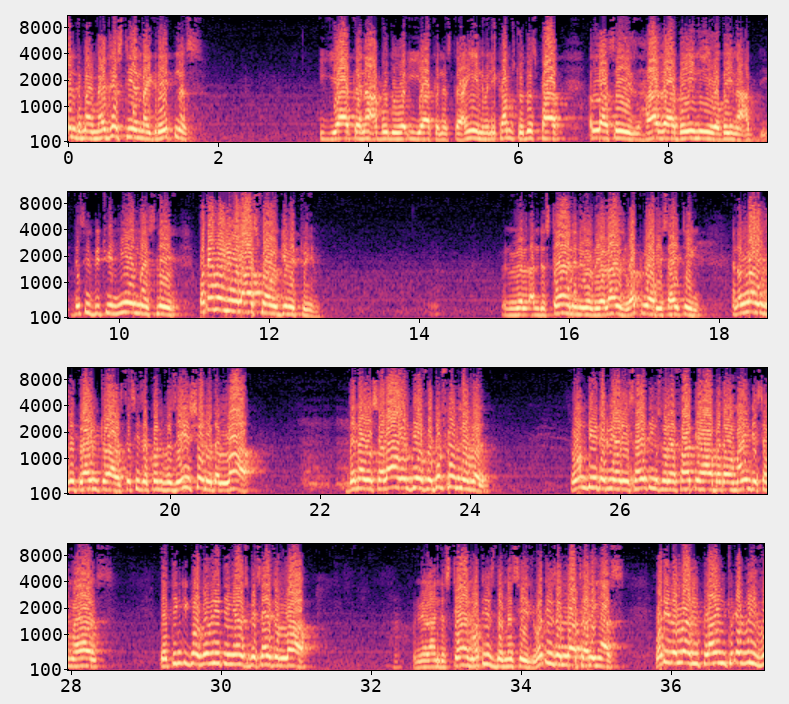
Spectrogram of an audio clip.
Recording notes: Jumuah lecture at Rockford Musalla.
